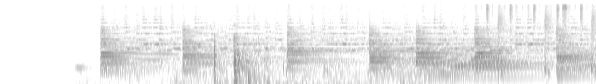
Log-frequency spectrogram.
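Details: Silence gives way to piano-led music with repeated chords and a brief sharp accent, filling the whole span with no audible animal sound.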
